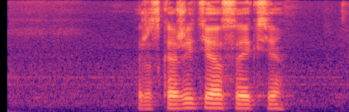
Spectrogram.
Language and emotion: Russian, neutral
